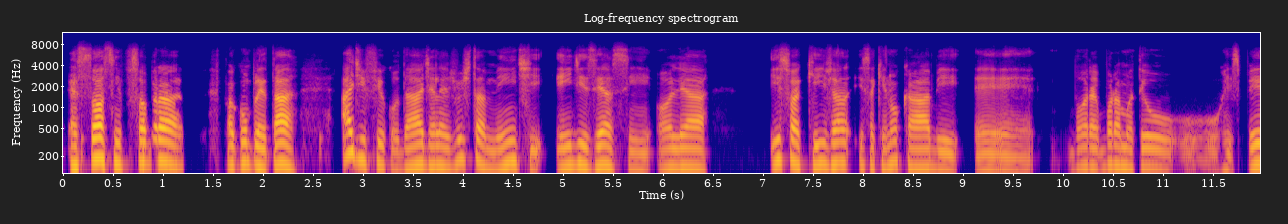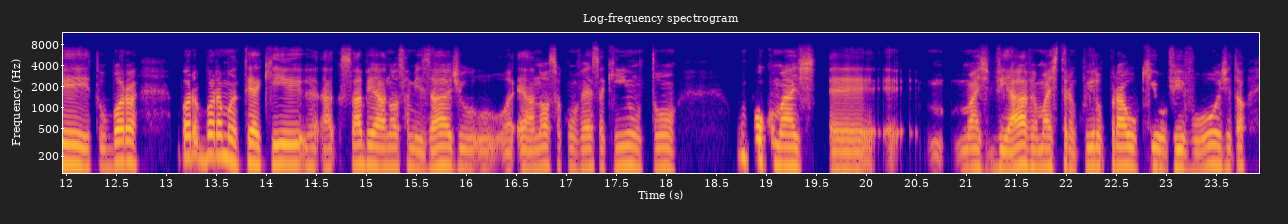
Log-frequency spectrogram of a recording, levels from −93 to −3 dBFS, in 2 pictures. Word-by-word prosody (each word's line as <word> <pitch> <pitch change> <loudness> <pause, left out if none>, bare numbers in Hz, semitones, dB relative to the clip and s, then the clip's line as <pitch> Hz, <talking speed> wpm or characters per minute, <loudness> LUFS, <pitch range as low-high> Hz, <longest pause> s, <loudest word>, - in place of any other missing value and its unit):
é 145 - +2
só, 180 +6 +7
assim, 165 -3 +1
só 165 +3 +3
pra 165 -5 +6 0.4
pra 145 - 0
completar, 150 -3 +5 0.4
a 220 - +7
dificuldade 145 - 0
ela 140 0 +1
é 130 - -1
justamente 145 -3 -2
em 135 +2 -1
dizer 145 -1 +1
assim: 115 -4 -4
"Olha, 130 -1 0 0.6
isso 175 +2 0
aqui 150 0 0
já 160 +1 +1
isso 140 -1 -8
aqui 125 - -8
não 165 +4 -3
cabe, 125 -6 0
eh, 105 -3 -5 0.3
bora, 130 +3 -2
bora 145 +3 -1
manter 130 0 -4
o 125 -3 -3 0.4
o - - -11
respeito, 130 +6 -1
bora, 160 +2 +4 0.4
bora, 195 - +3
bora 205 +2 +3
manter 160 -4 +2
aqui 150 +1 +2 0.2
a 125 +1 -4
sabe, 145 -1 +1
a 135 -1 +4
nossa 135 0 -4
amizade 130 +2 0
o 125 - -5 0.4
o - - -4
eh, 125 - -1
a 120 -1 0
nossa 135 +1 -3
conversa 125 0 -5
aqui 135 +2 -8
em 140 - -1
um 130 -3 -2
tom, 135 -1 -3 0.7
um 195 -2 -5
pouco 175 -1 +2
mais, 135 -3 +2
eh 115 - -2
eh, 455 -2 -9 0.6
mais 125 -2 -3
viável, 125 +3 +3
mais 130 0 0
tranquilo 135 +1 -3
pra 140 -2 +3
o 135 -2 +2
que 135 - -6
eu 125 -2 -1
vivo 115 -3 -2
hoje 140 -2 -1
e 130 - -10
tal, - - -1
135 Hz, 170 wpm, -23 LUFS, 125-150 Hz, 0.7 s, só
